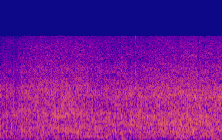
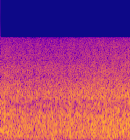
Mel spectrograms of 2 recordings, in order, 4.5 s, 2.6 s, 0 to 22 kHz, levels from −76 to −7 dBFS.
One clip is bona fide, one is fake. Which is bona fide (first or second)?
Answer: second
